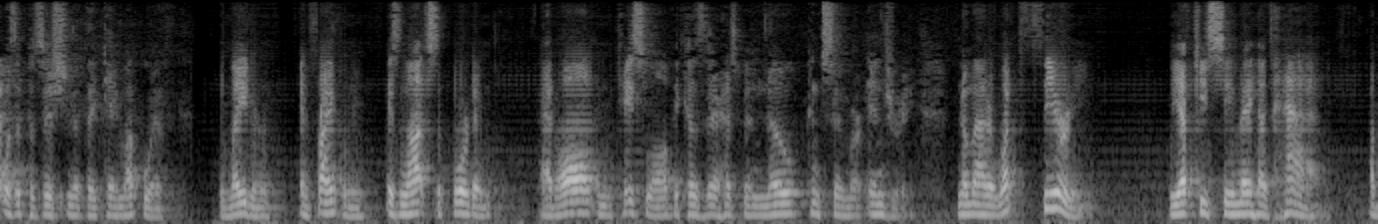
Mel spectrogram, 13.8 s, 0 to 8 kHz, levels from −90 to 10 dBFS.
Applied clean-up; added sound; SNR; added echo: neural separator model SepFormer DNS4.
